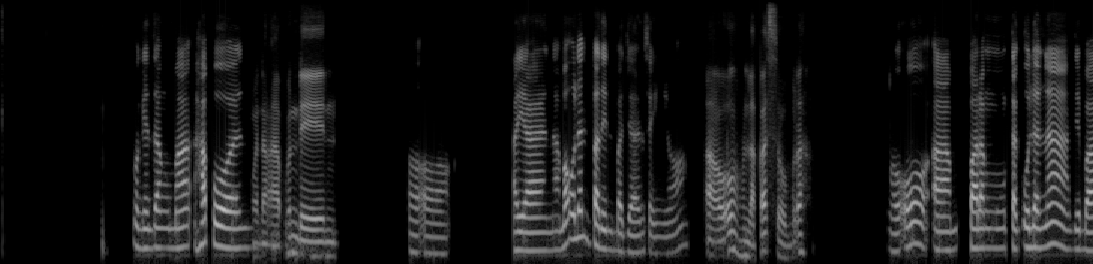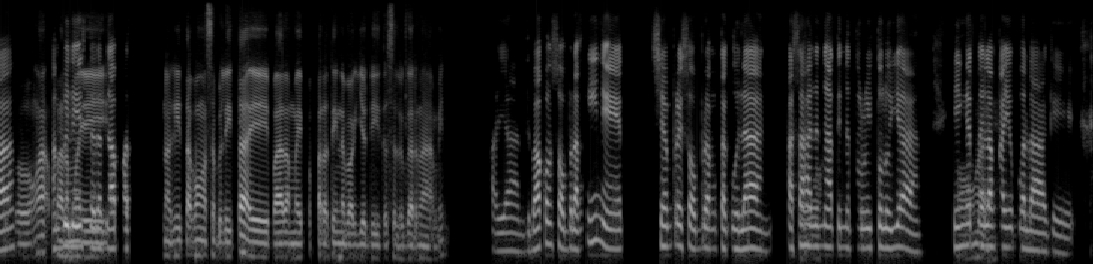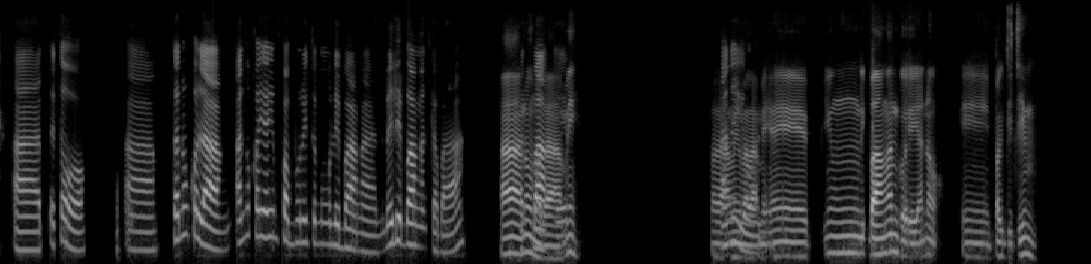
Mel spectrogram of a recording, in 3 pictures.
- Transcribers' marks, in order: other background noise
- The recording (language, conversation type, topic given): Filipino, unstructured, Ano ang paborito mong libangan, at bakit?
